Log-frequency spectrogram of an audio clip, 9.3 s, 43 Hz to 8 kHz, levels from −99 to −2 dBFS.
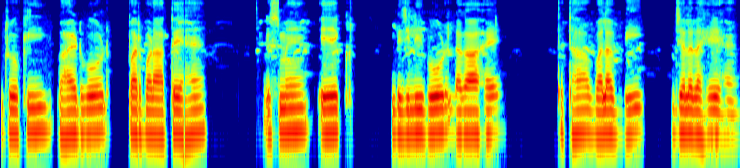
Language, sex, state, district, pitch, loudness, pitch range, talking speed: Hindi, male, Uttar Pradesh, Budaun, 135 Hz, -19 LUFS, 130-140 Hz, 115 wpm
